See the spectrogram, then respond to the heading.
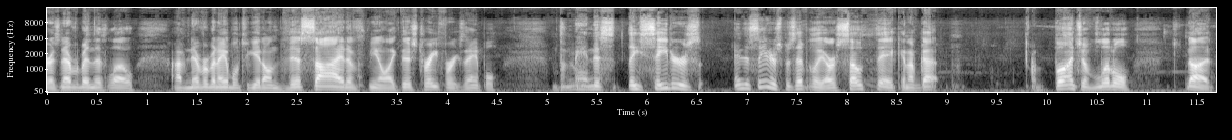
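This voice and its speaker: A young Kentucky man talks to camera outdoors, his voice hoarse and worn from a head cold. He rambles in an easygoing, self-deprecating way. The sound is dry and close, and his pitch sits at an ordinary middle level. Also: fairly bright tone, dry recording. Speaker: farm vlogger. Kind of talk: casual vlog talk to camera. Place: outdoors by a pond on a farm.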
